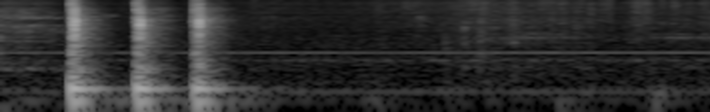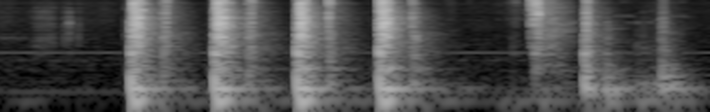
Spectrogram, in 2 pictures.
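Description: Sharp wooden knocks as a knife is tapped into a tough pumpkin skin, three close knocks, a pause, then a faster run of about six more, loud and near with a faint steady hum behind.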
